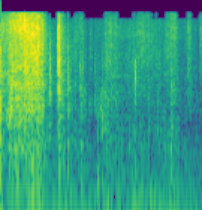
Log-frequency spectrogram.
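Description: An envelope ripped open by hand: a loud rasping tear of paper in the first half second, then a couple of short crackles and faint rustling that fade out.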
